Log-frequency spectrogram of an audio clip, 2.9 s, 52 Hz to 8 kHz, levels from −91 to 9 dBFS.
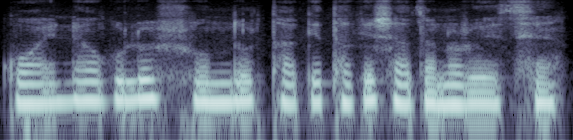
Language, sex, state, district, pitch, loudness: Bengali, female, West Bengal, Alipurduar, 200 Hz, -12 LUFS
